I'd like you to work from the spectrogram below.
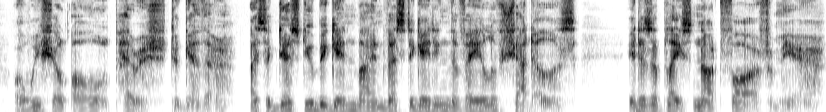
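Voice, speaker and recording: Deep, gravelly old druid sage. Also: male voice, bright, forceful tone, heavily acted. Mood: urgent, earnest. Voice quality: gravelly, husky. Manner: solemn, deliberate, portentous storytelling. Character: grave old archdruid, solemn guardian of nature. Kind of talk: fantasy video game voice acting.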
